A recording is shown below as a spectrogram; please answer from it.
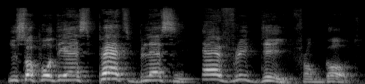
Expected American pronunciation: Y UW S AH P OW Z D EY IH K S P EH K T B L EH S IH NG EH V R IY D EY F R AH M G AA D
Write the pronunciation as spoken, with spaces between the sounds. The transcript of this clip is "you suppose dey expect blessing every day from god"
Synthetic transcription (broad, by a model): Y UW S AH P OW D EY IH S P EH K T B L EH S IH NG EH V R IY D EY F R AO M G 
